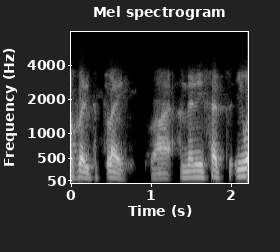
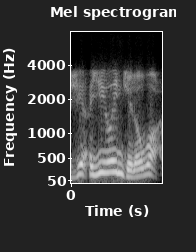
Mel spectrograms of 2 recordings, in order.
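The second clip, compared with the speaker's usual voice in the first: retold angry yell, higher and louder; angry manager shout; 8 semitones higher, 6 dB louder than usual. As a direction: demand it like a furious manager. Manager confronts player in changing room.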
